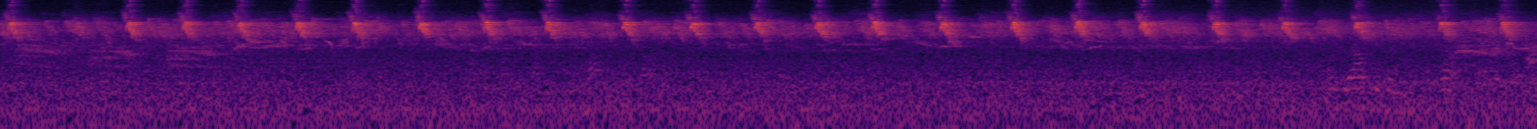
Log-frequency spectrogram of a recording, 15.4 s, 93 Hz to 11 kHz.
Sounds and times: sparrows 0:00.0 - 0:15.3

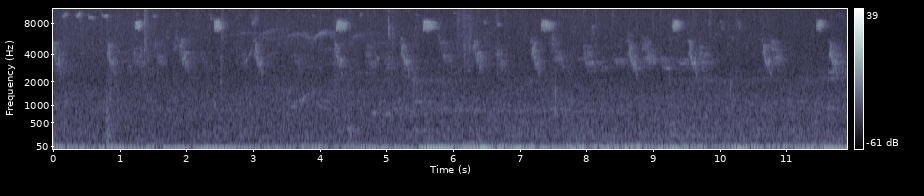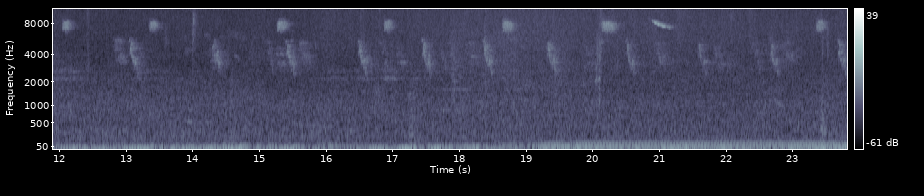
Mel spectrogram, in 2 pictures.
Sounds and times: birds 0:00.0 - 0:23.8
traffic 0:00.0 - 0:23.8
wind 0:00.0 - 0:23.8

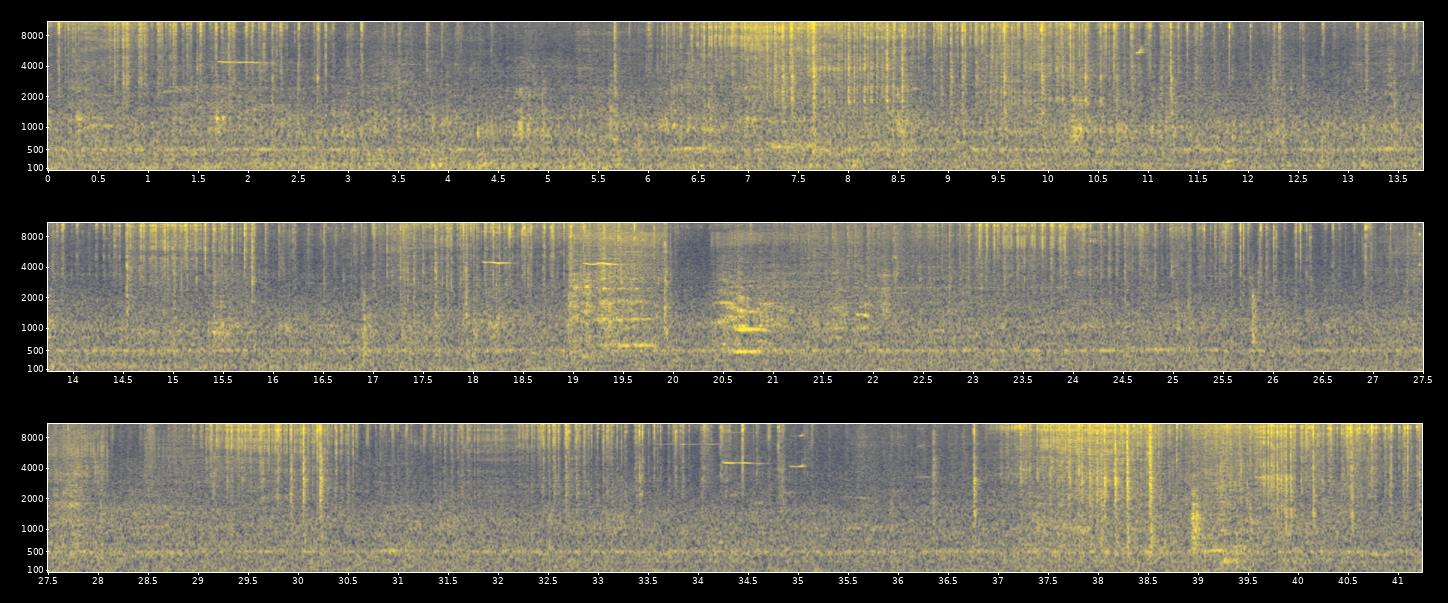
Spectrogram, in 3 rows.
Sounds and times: Boats pulling at their moorings, squeaking, creaking, and squealing 0:00.0 - 0:41.2

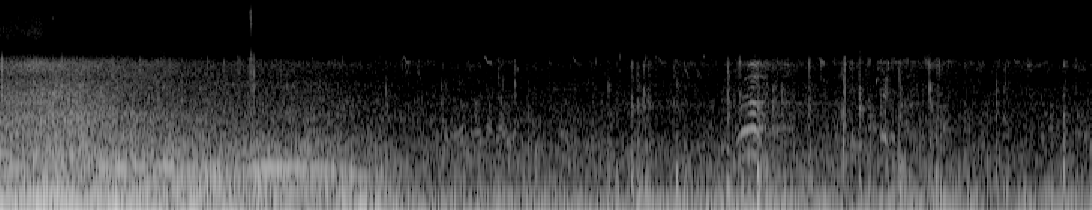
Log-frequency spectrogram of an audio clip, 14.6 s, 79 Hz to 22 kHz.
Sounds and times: soldiers are doing sports 0:06.0 - 0:14.5

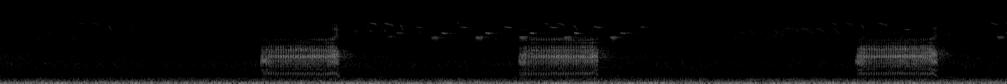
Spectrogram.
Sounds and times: crow on a tree branch 0:08.6 - 0:09.5

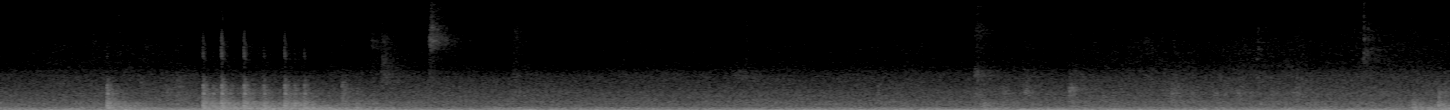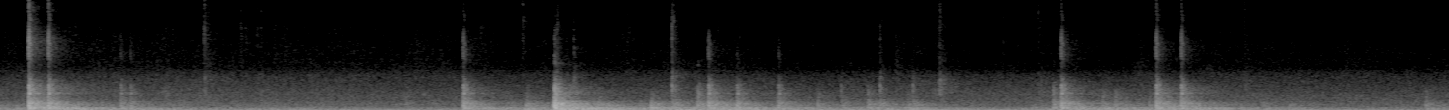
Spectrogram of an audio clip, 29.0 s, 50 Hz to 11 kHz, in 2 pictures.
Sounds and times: wind moves iron gate 0:14.1 - 0:28.9

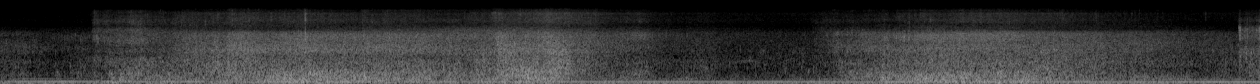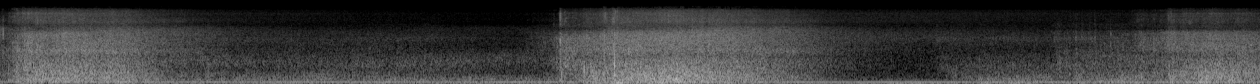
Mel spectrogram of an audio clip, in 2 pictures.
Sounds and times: waves breaking 0:00.0 - 0:25.2

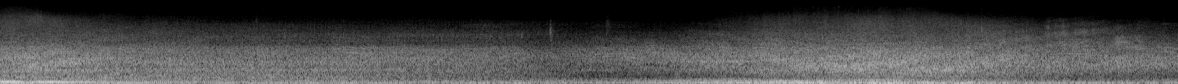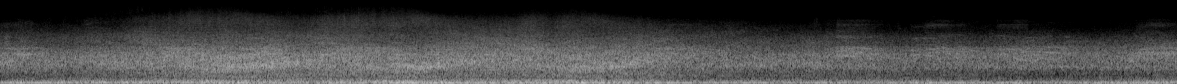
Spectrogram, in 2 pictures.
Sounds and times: road traffic 0:00.0 - 0:23.5
trucks 0:00.0 - 0:23.5
crows 0:05.8 - 0:16.4
crows 0:17.0 - 0:23.5

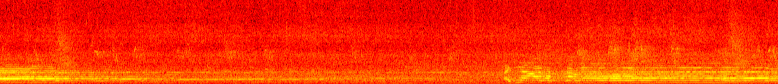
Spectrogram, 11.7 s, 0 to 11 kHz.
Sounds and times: Muazin 0:00.0 - 0:11.6

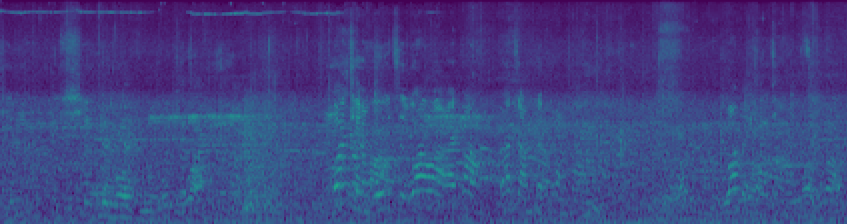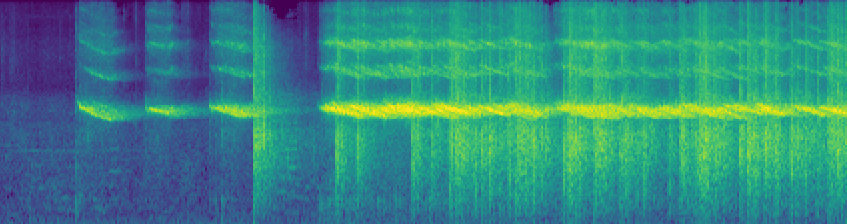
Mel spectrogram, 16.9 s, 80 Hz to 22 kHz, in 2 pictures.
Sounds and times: Traffic sound 0:00.0 - 0:16.9
Firecrackers 0:09.2 - 0:16.9
fireworks 0:09.2 - 0:16.9

